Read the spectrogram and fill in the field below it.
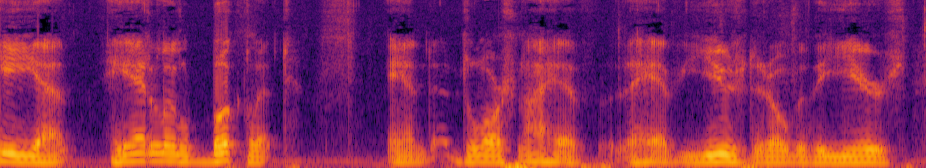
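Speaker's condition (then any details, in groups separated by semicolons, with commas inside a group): Parkinson's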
